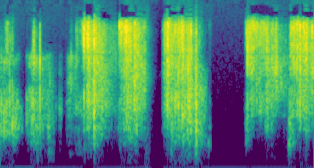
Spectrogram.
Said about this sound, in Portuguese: Esse barulho de página da Bíblia, gente.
